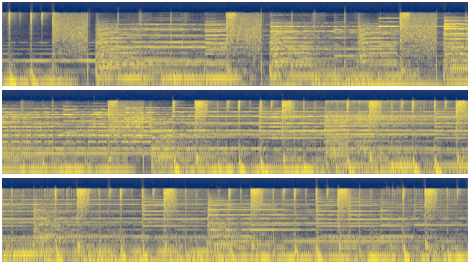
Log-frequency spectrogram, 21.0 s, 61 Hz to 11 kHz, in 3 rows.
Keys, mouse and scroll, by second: 3.0 click, 7.8 alt+k, 8.5 middle click, 9.5 click, 11.4 click, 13.9 click, 17.2 middle click, 17.9 click, 19.5 click.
